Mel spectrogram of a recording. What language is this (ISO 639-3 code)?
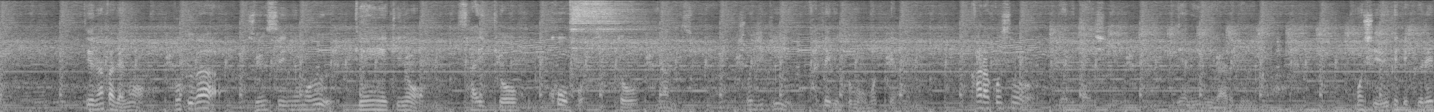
jpn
